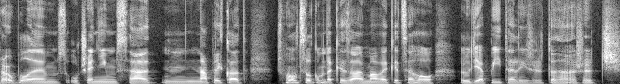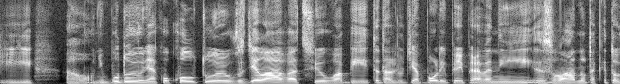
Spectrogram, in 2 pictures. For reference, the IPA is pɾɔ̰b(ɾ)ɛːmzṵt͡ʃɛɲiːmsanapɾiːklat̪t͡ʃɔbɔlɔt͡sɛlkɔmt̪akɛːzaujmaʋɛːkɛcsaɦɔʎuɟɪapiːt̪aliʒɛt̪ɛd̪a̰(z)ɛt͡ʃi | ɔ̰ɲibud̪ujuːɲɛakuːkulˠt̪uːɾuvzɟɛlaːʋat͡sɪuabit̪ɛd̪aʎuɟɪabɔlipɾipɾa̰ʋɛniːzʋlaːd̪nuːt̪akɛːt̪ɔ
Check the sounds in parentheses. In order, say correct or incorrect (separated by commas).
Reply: incorrect, incorrect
